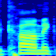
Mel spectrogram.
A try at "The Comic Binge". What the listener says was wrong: Binge. Yeah, you said comics binge the first time, but I forgive you.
